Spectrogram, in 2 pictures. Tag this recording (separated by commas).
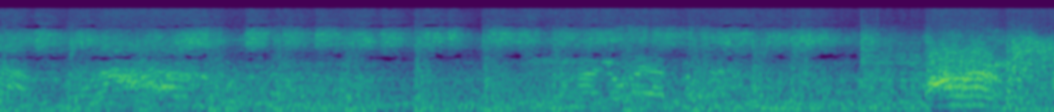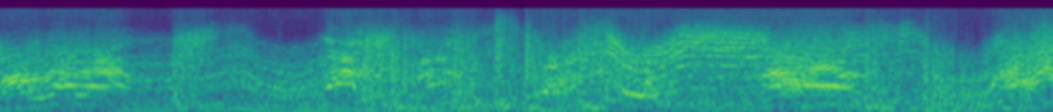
Music, Speech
